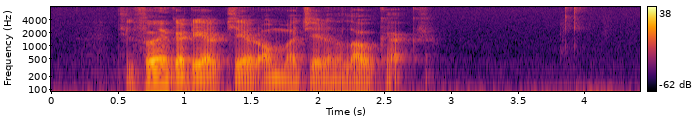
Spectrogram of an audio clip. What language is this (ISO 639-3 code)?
fao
